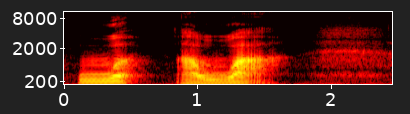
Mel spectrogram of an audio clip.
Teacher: We have 3 approximants, the alveolar the palatal y, and the labial velar, meaning lips rounded, back of tongue up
